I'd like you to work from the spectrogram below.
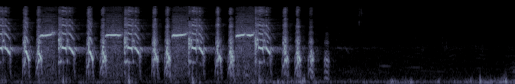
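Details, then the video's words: Rhythmic grey francolin (teetar) calling for three seconds: loud, ringing phrases built from a high whistle falling to grating lower notes, repeated briskly before the bird stops and only faint background murmur remains. "Teetar ki awaaz // teetar sound // gray partridge sound"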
